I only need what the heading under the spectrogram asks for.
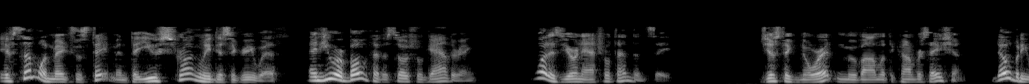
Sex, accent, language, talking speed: male, American, English, 190 wpm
